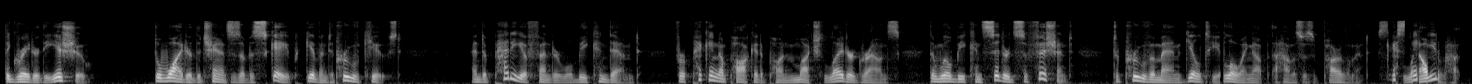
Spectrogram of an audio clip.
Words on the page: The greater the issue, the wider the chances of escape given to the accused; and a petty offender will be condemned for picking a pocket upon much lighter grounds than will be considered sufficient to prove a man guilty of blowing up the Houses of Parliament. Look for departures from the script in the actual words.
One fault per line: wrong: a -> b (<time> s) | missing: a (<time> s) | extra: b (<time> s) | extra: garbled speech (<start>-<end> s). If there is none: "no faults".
wrong: the -> prove (3.3 s)
missing: of (12.2 s)
extra: garbled speech (13.8-14.6 s)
